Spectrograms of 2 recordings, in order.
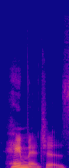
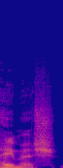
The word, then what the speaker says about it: Haymitch: Haymitch's, yeah. Haymidge. Haymitch. Not Haymidge. Haymitch. Haymidge. Haymitch. Haymitch. Haymitch. Like Mitchell.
